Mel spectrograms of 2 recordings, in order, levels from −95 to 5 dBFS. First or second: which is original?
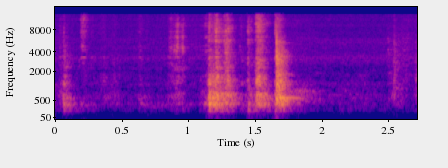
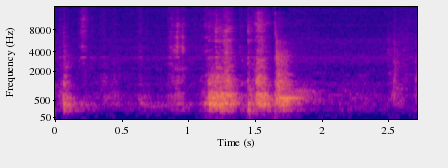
second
